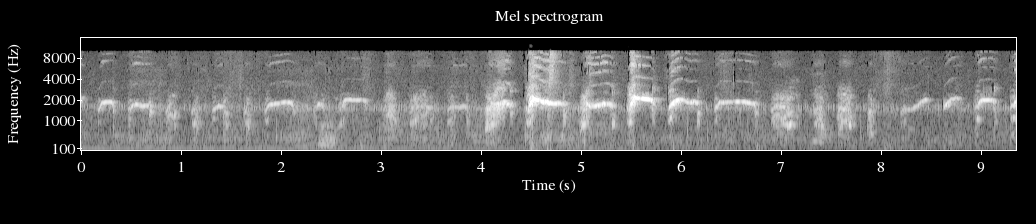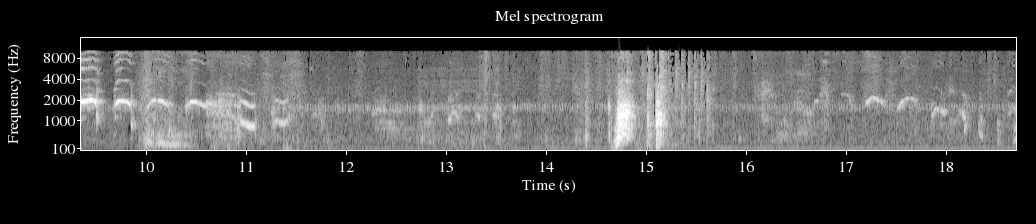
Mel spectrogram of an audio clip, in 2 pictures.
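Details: Several 4.5-week-old Miniature Pinscher puppies playing produce rapid series of shrill yips and squeaky whimpers, loudest in bursts near the start and middle, with rustling scuffles and a persistent faint tone beneath.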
